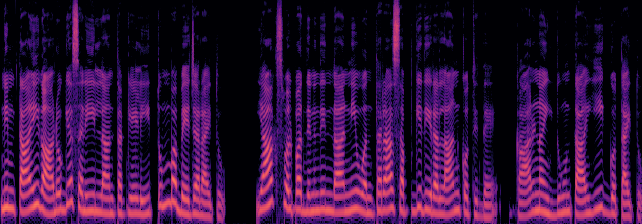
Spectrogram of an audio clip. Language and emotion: Kannada, sad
